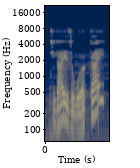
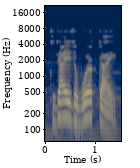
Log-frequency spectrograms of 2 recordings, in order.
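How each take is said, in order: First: The voice rises at the end. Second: The voice falls at the end.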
